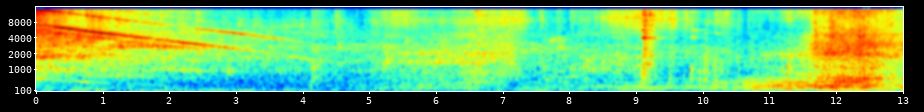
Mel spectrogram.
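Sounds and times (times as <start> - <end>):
power tool winding down: 0.0 - 5.6
workshop noise: 0.0 - 13.0.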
